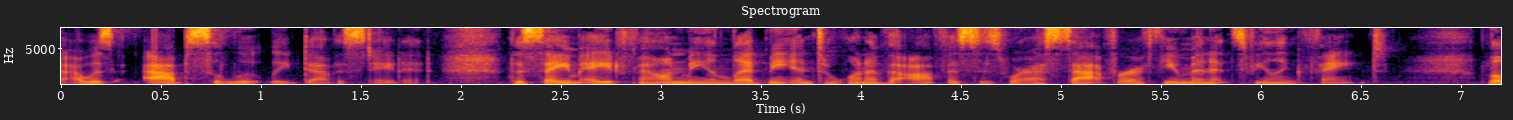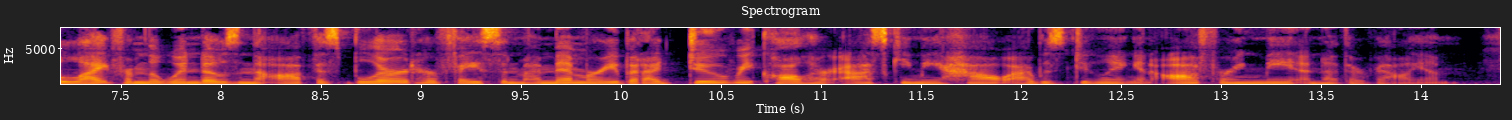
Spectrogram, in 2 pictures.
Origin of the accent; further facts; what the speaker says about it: Eden, North Carolina, United States; moved away as an adult; Eden, the town where I was raised, had just over fourteen thousand people.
